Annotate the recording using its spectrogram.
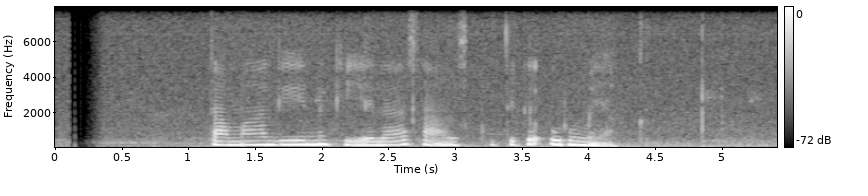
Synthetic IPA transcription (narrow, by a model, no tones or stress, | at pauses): t̪amaːɡeːməkijəlaːsaːnskrut̪ikəʔuɾuməja̰k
